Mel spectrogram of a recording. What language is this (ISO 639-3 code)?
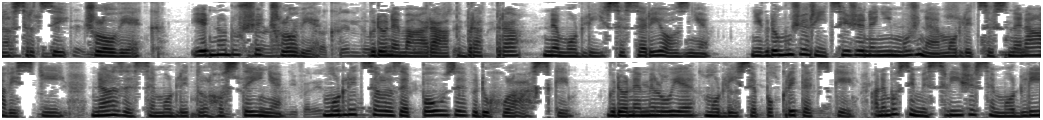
ces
